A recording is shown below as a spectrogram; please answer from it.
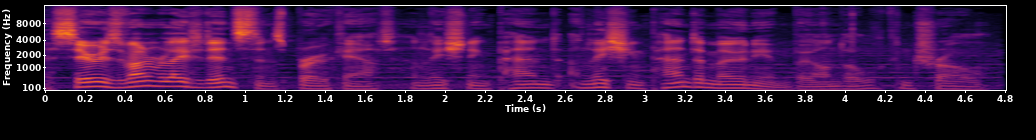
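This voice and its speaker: A grave narrator of a dark visual novel voiced by a man. The delivery is measured and fairly low in pitch. Music sits clearly behind the words. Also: lively intonation, lightly acted. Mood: solemn. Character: solemn narrator of a dark occult mystery story. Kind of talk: scripted narration read aloud from a visual novel. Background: game music.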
